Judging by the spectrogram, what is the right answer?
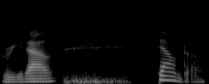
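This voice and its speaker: A yoga instructor slowly coaching breath and movement through a guided class in short, spaced phrases. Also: medium pitch, lively intonation, a bit bright, no room sound.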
